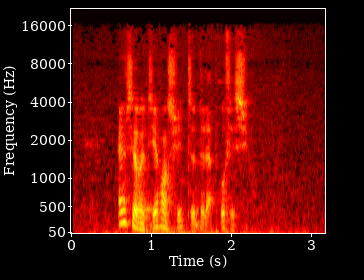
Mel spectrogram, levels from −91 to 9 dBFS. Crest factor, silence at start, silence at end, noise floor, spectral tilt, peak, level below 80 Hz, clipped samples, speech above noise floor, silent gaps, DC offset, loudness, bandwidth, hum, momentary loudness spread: 22 dB; 0.25 s; 0.2 s; -49 dBFS; -3.5 dB/octave; -4 dBFS; -44 dBFS; under 0.1%; 26 dB; none; under 0.1%; -23 LUFS; 16.5 kHz; none; 8 LU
